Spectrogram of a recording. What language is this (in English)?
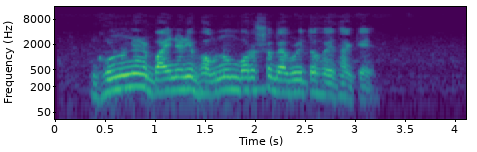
Bangla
